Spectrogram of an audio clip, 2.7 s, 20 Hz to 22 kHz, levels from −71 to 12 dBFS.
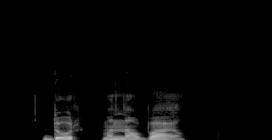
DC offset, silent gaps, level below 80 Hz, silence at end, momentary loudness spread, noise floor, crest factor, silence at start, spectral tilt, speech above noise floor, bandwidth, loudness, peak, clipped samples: under 0.1%; none; -70 dBFS; 0.9 s; 11 LU; -77 dBFS; 20 dB; 0.45 s; -7.5 dB/octave; 58 dB; 7.8 kHz; -20 LUFS; -2 dBFS; under 0.1%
